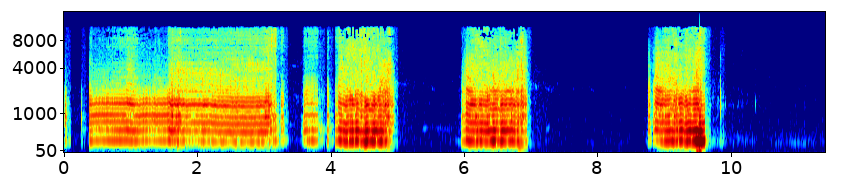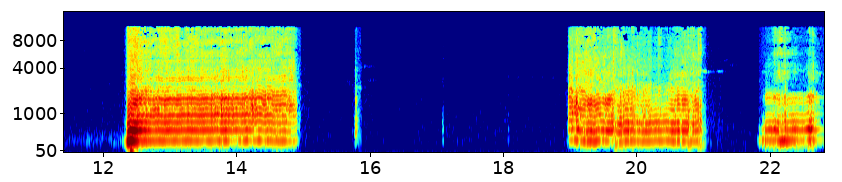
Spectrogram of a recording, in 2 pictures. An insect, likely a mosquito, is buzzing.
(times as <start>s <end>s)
0.4s 5.0s, 6.0s 7.0s, 8.8s 9.7s, 12.4s 14.9s, 18.9s 21.1s, 22.0s 22.8s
